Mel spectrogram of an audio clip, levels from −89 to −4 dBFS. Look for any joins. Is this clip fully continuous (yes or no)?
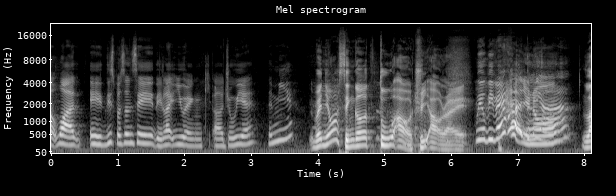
no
